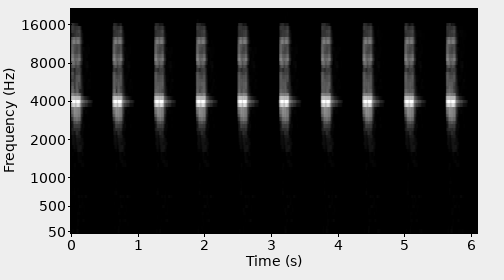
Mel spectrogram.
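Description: A cricket chirping: ten short, evenly spaced high chirps, about one and a half a second, each made of two or three quick pulses, with silence between them.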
